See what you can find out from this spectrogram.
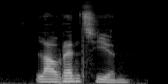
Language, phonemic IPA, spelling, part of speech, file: Dutch, /lɔːˈrɛnsiˌjʏm/, lawrencium, noun, Nl-lawrencium.ogg
- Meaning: lawrencium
